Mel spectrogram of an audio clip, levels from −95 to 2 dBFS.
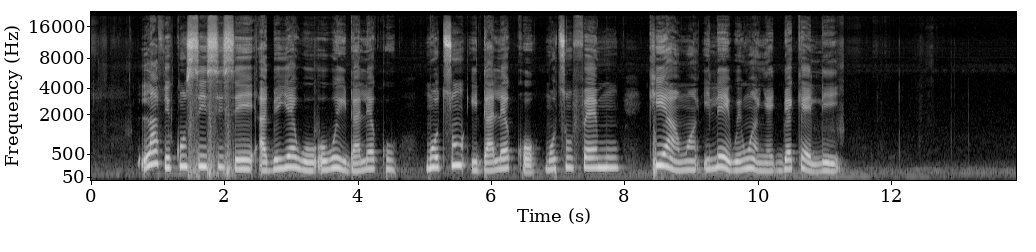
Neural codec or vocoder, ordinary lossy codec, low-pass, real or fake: none; none; none; real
